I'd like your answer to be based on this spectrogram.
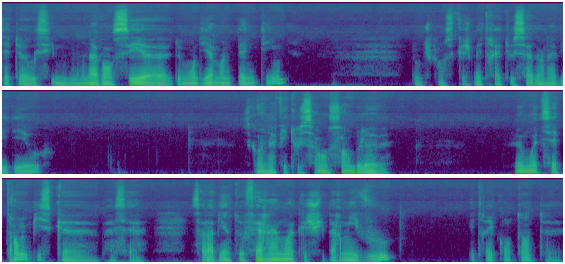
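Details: Woman whose vocal cords were damaged by a serious health problem; voice deeper than before, at times little voice, unable to speak loudly; low-pitched voice; dysphonia from vocal cord damage.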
